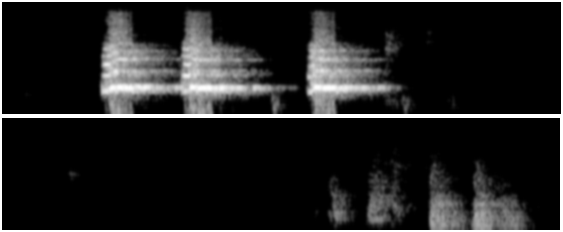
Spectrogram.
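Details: Five young Blenheim Cavalier King Charles Spaniel puppies playing with their mother in a puppy pen: three loud harmonic barks in quick succession, then a pause and four softer, shorter yips.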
